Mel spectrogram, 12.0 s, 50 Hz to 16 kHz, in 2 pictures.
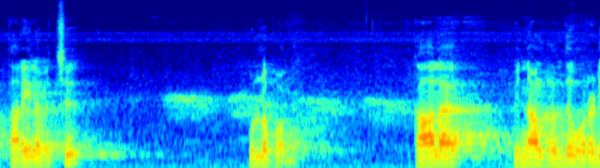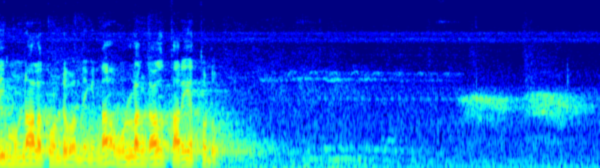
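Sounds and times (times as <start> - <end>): faint high-pitched tone: 8.5 - 10.8.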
